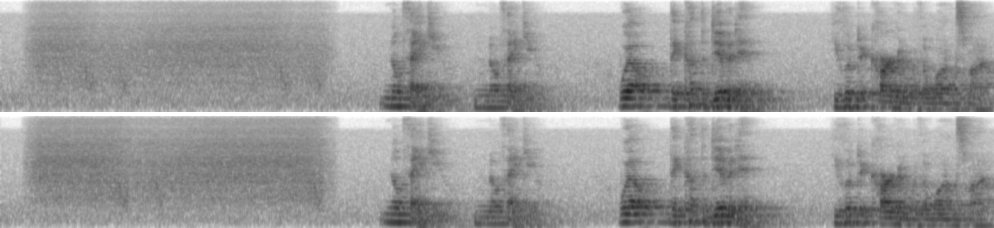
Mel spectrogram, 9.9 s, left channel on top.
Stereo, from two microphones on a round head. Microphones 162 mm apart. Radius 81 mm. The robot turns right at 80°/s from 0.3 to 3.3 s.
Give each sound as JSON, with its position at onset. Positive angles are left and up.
{"t": 3.8, "sound": "a man speaking", "side_deg": 10, "distance_m": 0.5}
